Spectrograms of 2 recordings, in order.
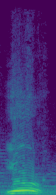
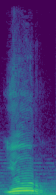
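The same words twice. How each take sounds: No difference in how they are said.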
